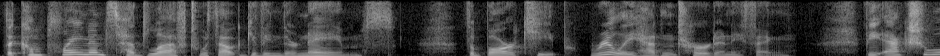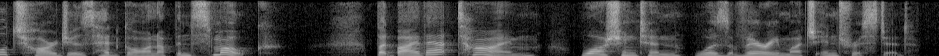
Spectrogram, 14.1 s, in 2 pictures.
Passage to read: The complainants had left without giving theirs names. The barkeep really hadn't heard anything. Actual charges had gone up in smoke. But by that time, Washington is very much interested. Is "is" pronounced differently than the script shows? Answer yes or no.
yes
